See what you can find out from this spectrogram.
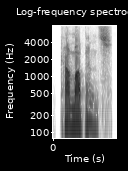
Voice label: "comeuppance", American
